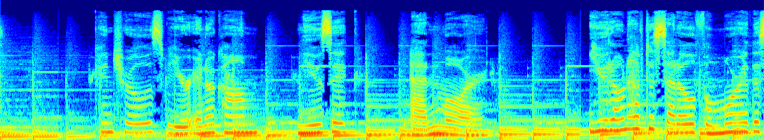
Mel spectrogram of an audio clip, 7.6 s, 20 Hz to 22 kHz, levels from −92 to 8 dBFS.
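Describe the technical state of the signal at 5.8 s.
At 5.8 s the level drops abruptly by about 6 dB and holds there until 5.89 s, a span of roughly 90 ms, before returning just as suddenly. The likely cause is one channel dropping out: with one side of the stereo pair lost, the mono sum keeps only half of the material common to both channels, and anything carried solely by the missing channel vanishes for that brief interval, heard as a short dip.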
